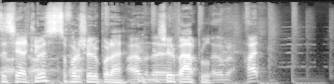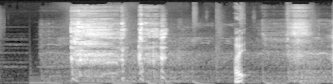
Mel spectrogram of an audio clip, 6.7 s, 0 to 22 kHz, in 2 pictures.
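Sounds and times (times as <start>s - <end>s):
speech: 0.0s - 2.9s, 5.7s - 5.9s
man clearing throat: 4.0s - 5.1s
man coughing: 4.0s - 5.1s.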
